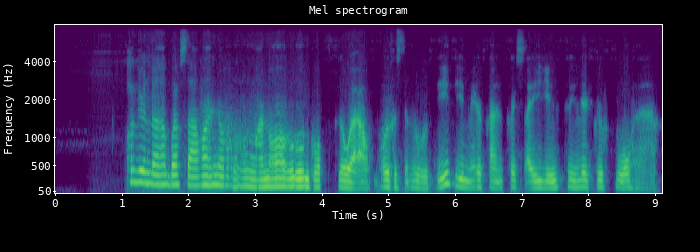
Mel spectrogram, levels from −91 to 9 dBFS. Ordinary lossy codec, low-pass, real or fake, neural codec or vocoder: none; 7.2 kHz; fake; codec, 16 kHz in and 24 kHz out, 0.6 kbps, FocalCodec, streaming, 2048 codes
